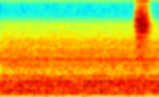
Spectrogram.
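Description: Steady background hiss of room tone with a faint low hum.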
